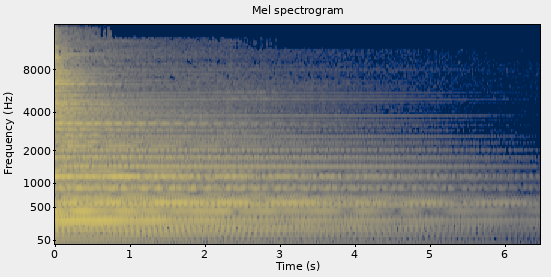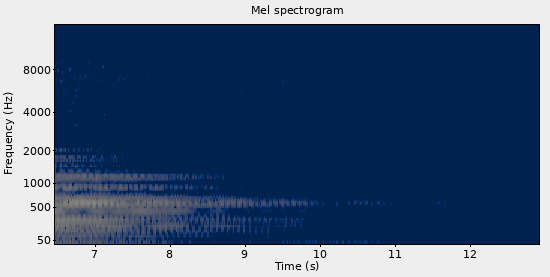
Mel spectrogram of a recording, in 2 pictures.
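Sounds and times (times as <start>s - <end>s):
harp: 0.0s - 5.2s.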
